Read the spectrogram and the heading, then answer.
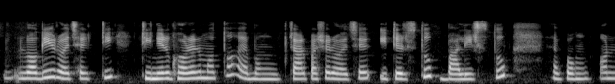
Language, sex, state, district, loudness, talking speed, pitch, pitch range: Bengali, female, Tripura, West Tripura, -15 LUFS, 145 wpm, 270 Hz, 255-290 Hz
